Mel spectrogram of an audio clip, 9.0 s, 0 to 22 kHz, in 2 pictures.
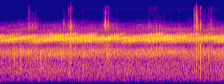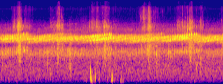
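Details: Spring chorus of frogs at a pond in Sanborn, New York, 29 March 2020: steady high trilling from many animals with individual sharp peeps repeating about 35 times a minute above it.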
